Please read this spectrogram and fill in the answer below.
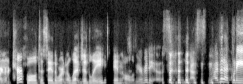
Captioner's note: chuckles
